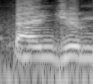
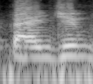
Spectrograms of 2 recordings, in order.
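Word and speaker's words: Panjim: सबसे बड़ा सिटी है पनजी पनजी बोलो या पंजीम बोलो pronounce in English we call पंजीम हमारे लोकल लैंग्वेज में पंजी बोलते हैं जो गोवा की कैपिटल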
